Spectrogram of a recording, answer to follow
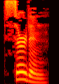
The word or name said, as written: círdan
